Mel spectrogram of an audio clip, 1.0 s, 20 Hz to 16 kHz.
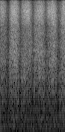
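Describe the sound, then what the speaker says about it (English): A car body coated in high build primer is sanded with 150 grit paper, making rhythmic back-and-forth rasping strokes, about five passes in a second, close and steady. "sand this with 150"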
